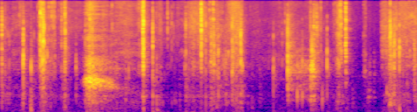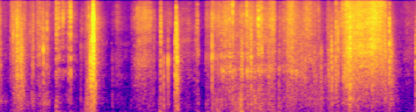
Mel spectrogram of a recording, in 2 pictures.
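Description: Paper padded envelope being cut open with a knife and torn apart by hand: a run of irregular crinkling, scraping and tearing, with one sharp snap about two-thirds of the way in and a longer rustle near the end.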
